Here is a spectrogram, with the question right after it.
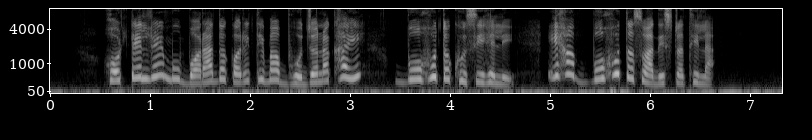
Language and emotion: Odia, happy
